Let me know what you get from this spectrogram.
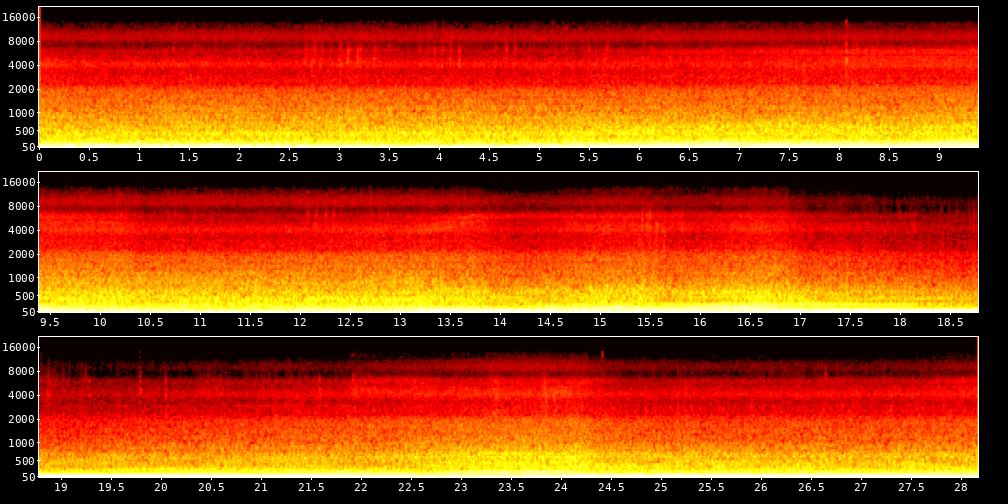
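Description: A car engine running while driving, a loud low drone whose pitch steps up and down several times as the speed changes, loudest a little past halfway.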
